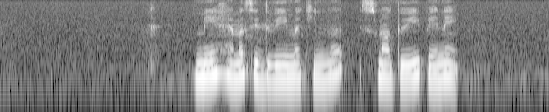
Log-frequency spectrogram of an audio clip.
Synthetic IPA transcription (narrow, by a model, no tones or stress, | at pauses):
meːɦæməsid̪uʋiːməkinməismat̪uʋiːpene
